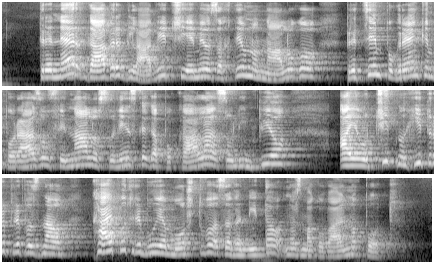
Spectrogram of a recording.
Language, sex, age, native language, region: Slovenian, female, 60+, Slovenian, Posavska region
